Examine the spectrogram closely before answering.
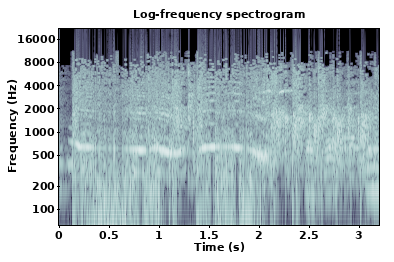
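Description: Loud, dense applause welcoming a guest to a show fills about three seconds without a break, with a voice or whistle-like cheer rising over the clapping. No speech is heard.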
